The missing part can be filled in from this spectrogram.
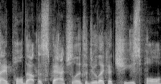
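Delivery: plain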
